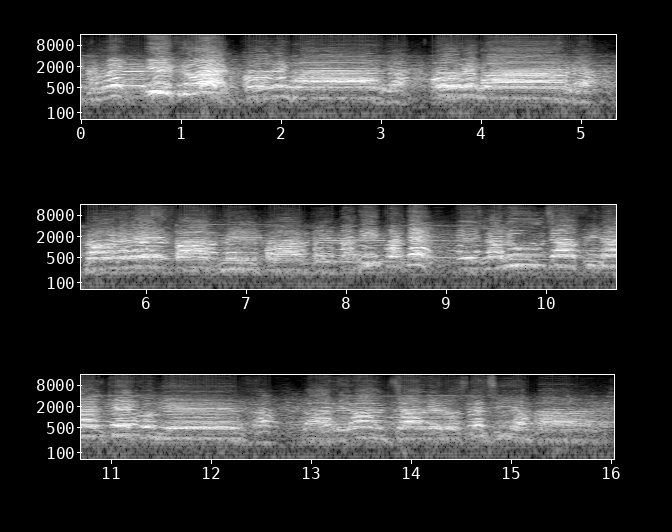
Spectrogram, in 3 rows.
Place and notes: El Pla del Remei, València, Valencia, España - 1 de Mayo
1 de Mayo
Valencia, Spain, 1 May 2015, 14:16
